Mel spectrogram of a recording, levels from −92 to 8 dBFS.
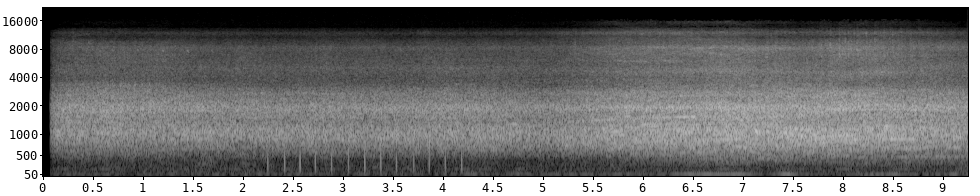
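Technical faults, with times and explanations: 2.25–4.20 s, train of clicks: likely interference or a faulty connection injecting regular pulses, about 15 ticks at 6.2 per second, roughly as loud as the sound.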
